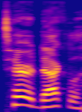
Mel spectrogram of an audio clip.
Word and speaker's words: pterodactyl: Let's talk about how pterodactyl has a P in front of it, and we don't ever pronounce it.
